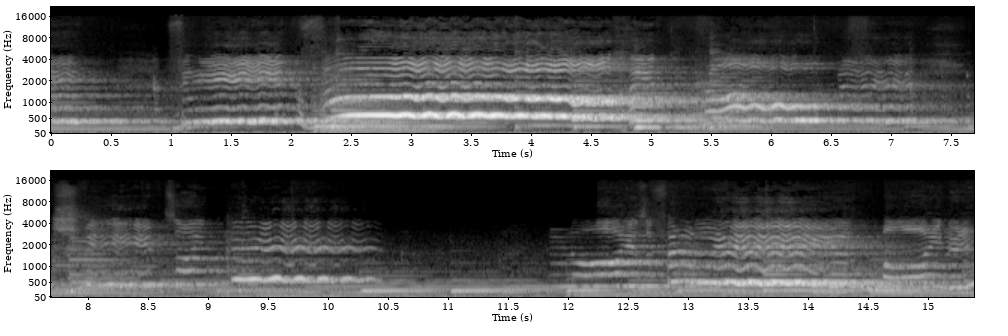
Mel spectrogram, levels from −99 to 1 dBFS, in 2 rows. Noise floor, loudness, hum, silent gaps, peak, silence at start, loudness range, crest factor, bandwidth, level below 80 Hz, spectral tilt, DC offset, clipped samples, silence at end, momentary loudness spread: -41 dBFS; -16 LUFS; none; none; 0 dBFS; 0 s; 19 LU; 18 dB; 4.7 kHz; -48 dBFS; -6.5 dB/octave; under 0.1%; under 0.1%; 0 s; 26 LU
